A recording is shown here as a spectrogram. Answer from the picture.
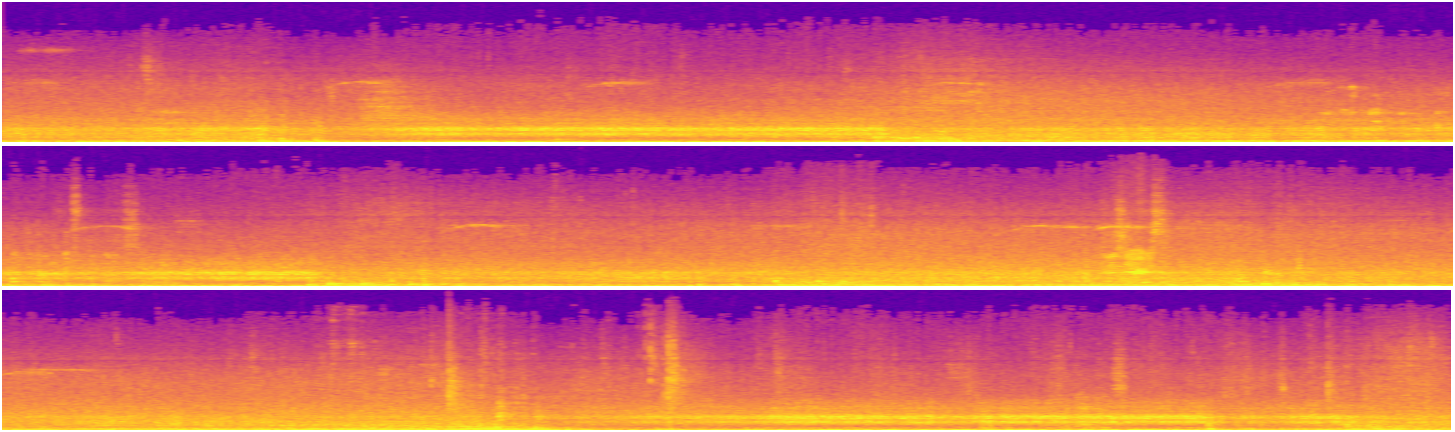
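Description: Field-recording soundscape: a continuous deep rumble with a steady higher hum that comes and goes in stretches, and a few faint ticks.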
